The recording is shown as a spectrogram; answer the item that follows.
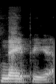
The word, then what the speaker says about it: Napier: It's Napier. I've heard people, everybody I know that knew him said Napier.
